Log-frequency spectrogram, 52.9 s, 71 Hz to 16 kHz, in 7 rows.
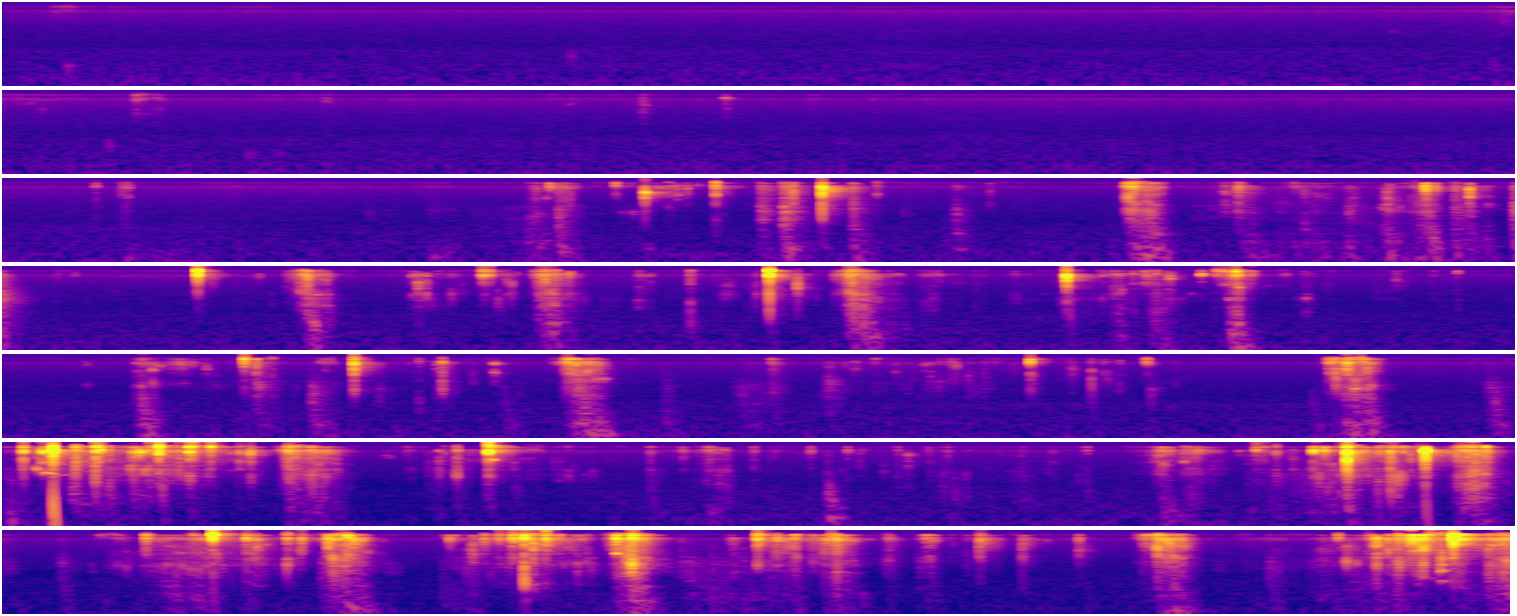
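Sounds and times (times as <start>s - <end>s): slime crackling and popping: 23.6s - 29.2s, 37.8s - 40.6s, 43.5s - 52.9s.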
